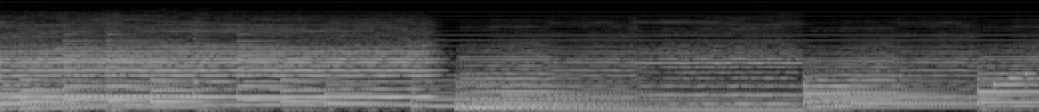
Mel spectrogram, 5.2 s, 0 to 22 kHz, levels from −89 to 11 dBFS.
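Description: From start to finish a steady USB whine sits under the sound, a fixed-pitch tone at 1 kHz, roughly 30 dB below the programme level. It comes from the USB bus drawing current in regular 1 ms frames. That periodic load couples into the audio path through shared power or ground, so the 1 kHz frame rate appears directly as an audible tone. It does not drift or waver, which marks it as interference rather than acoustic noise.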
